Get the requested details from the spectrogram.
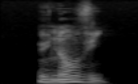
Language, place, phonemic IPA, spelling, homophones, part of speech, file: French, Paris, /ɑ̃.vi/, envie, envient / envies, noun / verb, Fr-envie.ogg
- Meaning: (noun) 1. desire, lust, urge 2. appetite, craving 3. envy 4. birthmark 5. hangnail; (verb) inflection of envier: first/third-person singular present indicative/subjunctive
